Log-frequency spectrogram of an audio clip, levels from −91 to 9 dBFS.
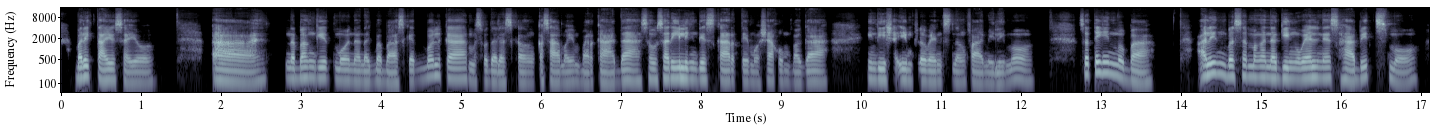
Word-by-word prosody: balik 155 +2 +2
tayo 130 0 +4
sa'yo. 110 -1 -1 0.7
Ah, 120 -2 +3 0.3
nabanggit 150 0 -2
mo 130 -2 -5
na 120 - -5
nagba-basketball 120 +7 -4
ka 140 -2 +2
mas 120 -3 -3
madalas 115 -2 -1
kang 110 -1 -8
kasama 110 -1 0
'yong 115 0 -12
barkada. 110 +3 -1
So, 135 +1 +1
sariling 145 -1 +4
diskarte 125 -3 +1
mo 115 -1 -12
siya 120 -2 0
kumbaga, 115 0 -5 0.5
hindi 135 -1 -3
siya 130 - +2
influence 120 -2 -1
ng 115 -1 -9
family 105 -1 -7
mo. 130 +1 -8 0.6
Sa 190 - +2
tingin 210 0 +1
mo 155 -6 -4
ba, 115 -3 -2 0.6
alin 190 +3 +4
ba 165 - +1
sa 165 +1 +6
mga 160 -1 -3 0.2
naging 145 -1 +2
wellness 150 0 +3
habits 140 +4 +5
mo 115 +2 -8
125 Hz, 135 wpm, -24 LUFS, 115-145 Hz, 0.7 s, sa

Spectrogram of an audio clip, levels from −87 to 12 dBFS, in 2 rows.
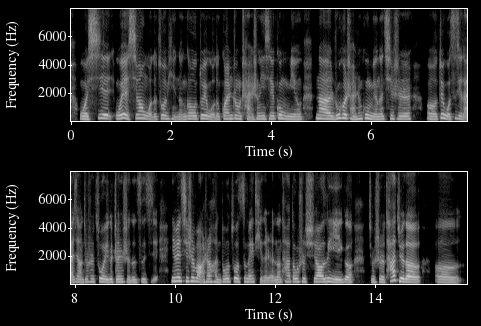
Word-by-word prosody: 我 200 -1 +2
希 245 +6 +1
我 225 +2 +2
也 260 -2 +6
希 225 - -3
望 245 -1 +1
我 185 -4 -3
的 175 +2 -7
作 230 +5 -2
品， 205 -4 -8
能 170 +2 -5
够 210 +1 -1
对 230 +2 +1
我 195 - -2
的 180 - -5
观 215 +3 -1
众 225 -1 -2
产 175 -5 -5
生 200 +3 -4
一 205 - -1
些 205 +1 -3
共 235 +1 +1
鸣， 175 -1 -3 0.3
那 230 -4 +4
如 210 +6 +1
何 265 -1 +5
产 225 -6 -3
生 205 +2 -3
共 245 +1 +1
鸣 185 -4 -1
呢？ 180 +1 -1
其 190 +3 -5
实， 200 -1 -2 0.3
呃， 185 -1 -1
对 270 +9 +1
我 220 -7 +2
自 175 +7 -7
己 210 - -3
来 170 -1 -1
讲， 190 -2 -3
就 195 - -5
是 210 +1 -4
做 215 +1 +1
一 185 - +2
个 190 - +1
真 195 +1 -1
实 195 -4 -5
的 170 +1 -3
自 190 +2 -5
己。 330 - -12 0.2
因 250 -1 +1
为 260 0 +6
其 250 0 0
实 255 +1 +2
网 225 -6 +3
上 205 +1 0
很 205 -5 -4
多 210 +3 0
做 225 +2 +3
自 225 +2 -7
媒 210 -1 -1
体 215 - -7
的 - - -5
人 160 - -4
呢， 180 0 -2
他 210 +2 -4
都 215 +1 0
是 220 0 -2
需 215 +1 -3
要 210 0 +5
立 225 +1 +1
一 175 - +3
个， 180 -1 +1 0.3
就 195 - -6
是 185 0 -1
他 290 - +4
觉 245 -8 +6
得， 195 -3 +7 0.3
呃， 175 -3 -2
205 Hz, 300 characters per minute, -20 LUFS, 185-225 Hz, 0.3 s, 得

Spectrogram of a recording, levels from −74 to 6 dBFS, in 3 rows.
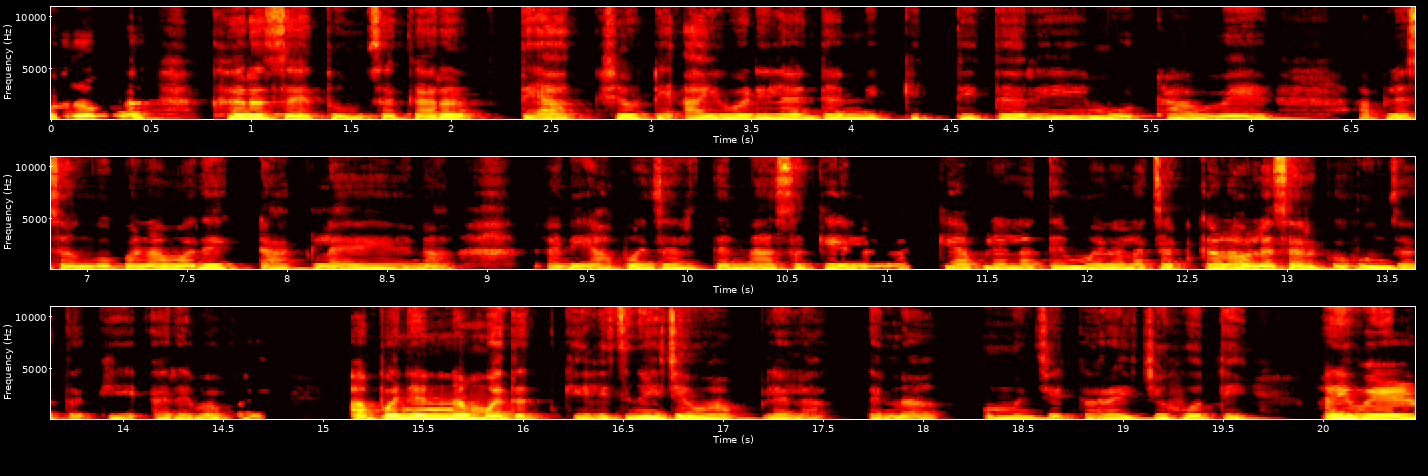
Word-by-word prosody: बरोबर 235 -1 +3 0.4
खरंच 295 -2 +6
आहे 235 - +4
तुमचं 230 +1 -1
कारण 270 +2 +3 0.3
ते 360 - +1
आक 315 0 -3
शेवटी 275 +1 0
आई-वडील 280 +4 +2
आहे 300 - +2
आणि 300 - -1
त्यांनी 280 0 +1 0.2
कितीतरी 295 +4 -2
मोठा 280 -1 -2
वेळ 230 -4 -1 0.4
आपल्या 255 +2 -4
संगोपनामध्ये 255 +2 +1 0.2
टाकला 215 +3 -3
आहे, 205 -1 0
हे 220 - -5
ना? 245 +1 -4 0.6
आणि 250 +2 -2
आपण 270 +4 -2
जर 290 +1 -1 0.2
त्यांना 270 +1 -1
असं 275 +1 +2
केलं 275 -5 -1
ना 295 - -8 0.2
की 370 - -3
आपल्याला 330 0 -2
ते 345 - -1
मनाला 295 -2 0
चटका 285 +1 -1
लावल्यासारखं 235 -6 +3
होऊन 205 -4 +2
जातं 200 -1 -4
की 300 +1 -5 0.2
अरे 300 +2 -3
बापरे 300 -2 -5 0.5
आपण 270 0 +6
यांना 275 0 +8
मदत 240 +1 +2
केलीच 320 - -2
नाही 330 0 +4
जेव्हा 205 -3 +3
आपल्याला 210 +3 -5 0.2
त्यांना 235 -3 -3 0.3
म्हणजे 210 +1 -2
करायची 205 -1 -2
होती 255 -5 -2 0.3
आणि 270 +3 +7
वेळ 285 0 +6
265 Hz, 150 wpm, -18 LUFS, 230-290 Hz, 0.6 s, यांना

